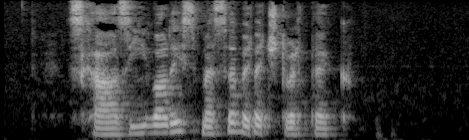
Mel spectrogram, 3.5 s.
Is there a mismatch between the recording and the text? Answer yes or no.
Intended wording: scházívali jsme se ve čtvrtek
yes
